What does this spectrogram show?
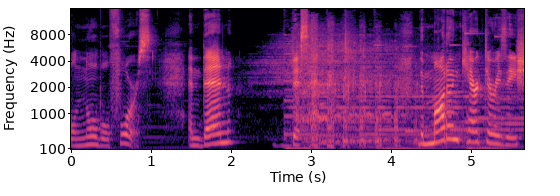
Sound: evil laugh

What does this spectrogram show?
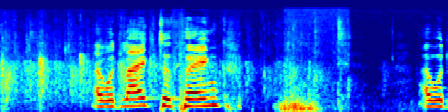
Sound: audience clapping

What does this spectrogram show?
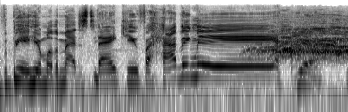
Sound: chuckles

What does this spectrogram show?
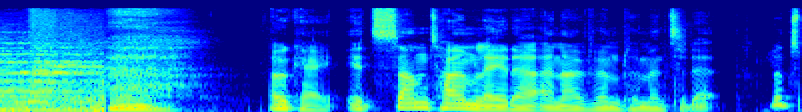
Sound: sighs

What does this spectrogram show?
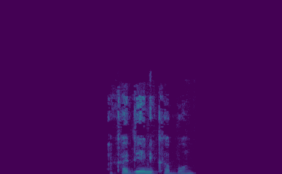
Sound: fast Pronunciation

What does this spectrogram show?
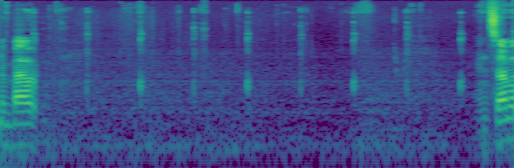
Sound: car signal ticking

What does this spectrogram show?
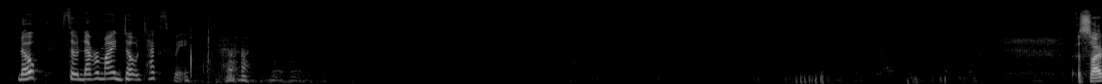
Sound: laughter

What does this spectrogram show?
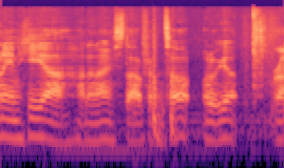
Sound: hand bangs

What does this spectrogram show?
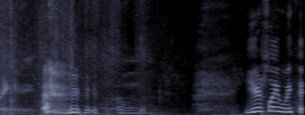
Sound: laughing

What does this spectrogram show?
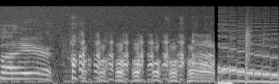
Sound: everyone else laughs

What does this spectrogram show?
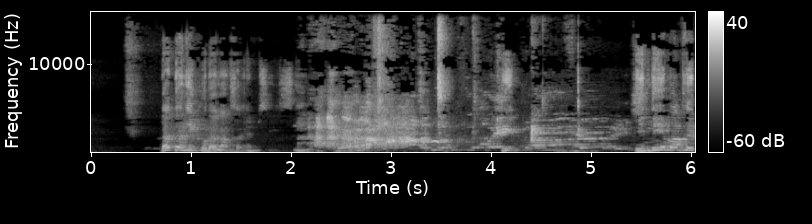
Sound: laughter

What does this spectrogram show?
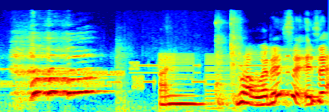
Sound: laughs

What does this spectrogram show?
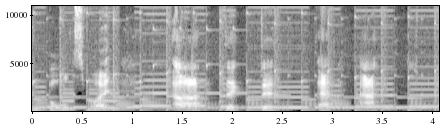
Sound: stammering

